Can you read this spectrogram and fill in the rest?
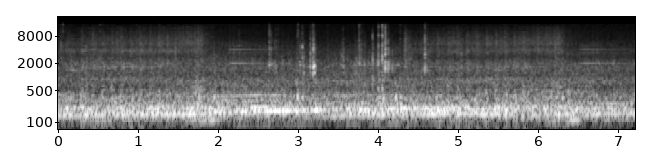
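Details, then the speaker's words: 1998 Volvo S70, hot after short 5-10 mile drive, coil recently replaced: engine cranks steadily but never catches; no-start later traced to faulty mass airflow sensor. "It'll start or turn over, but it won't go all the way. It won't catch"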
